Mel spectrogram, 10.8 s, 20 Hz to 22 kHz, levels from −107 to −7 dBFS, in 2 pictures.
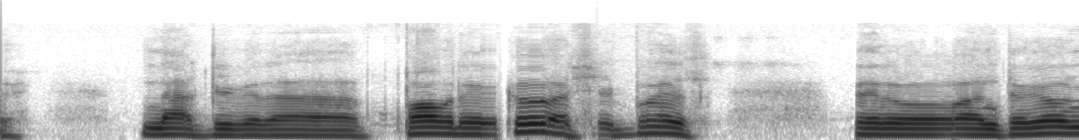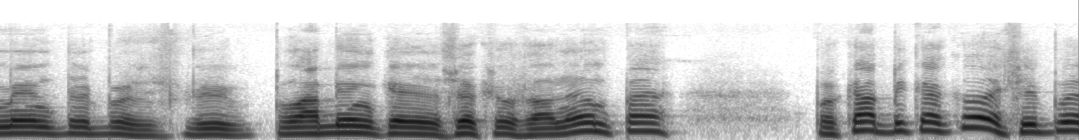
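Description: From 2.37 to 3.39 s, repeated packet loss (robotic sound) breaks the audio into eight short holes, the longest 55 ms. Each is filled by extending the previous sound, so about a quarter of that stretch is synthetic and comes out choppy. A milder burst follows from 4.13 to 4.78 s, with four gaps of up to 23 ms.

From 9.31 to 9.53 s, a jitter buffer speed-up trims whole pitch periods to shed excess buffered delay. Around 40 ms is removed, so this passage runs at about 113% speed with unchanged pitch and sounds briefly hurried.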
